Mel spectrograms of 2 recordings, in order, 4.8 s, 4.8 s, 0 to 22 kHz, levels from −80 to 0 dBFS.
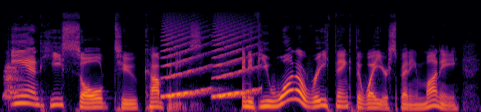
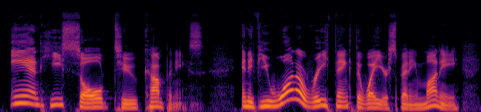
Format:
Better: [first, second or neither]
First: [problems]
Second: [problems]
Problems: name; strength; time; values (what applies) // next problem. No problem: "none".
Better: second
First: dog barking; noticeable; at the start; peak 9 dB below the speech // siren; loud; from 1.5 to 2.5 s; peak 1 dB above the speech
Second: none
